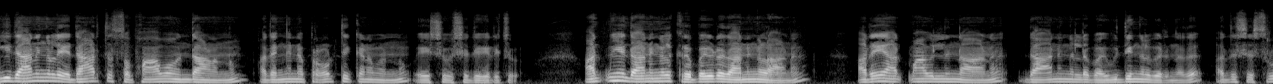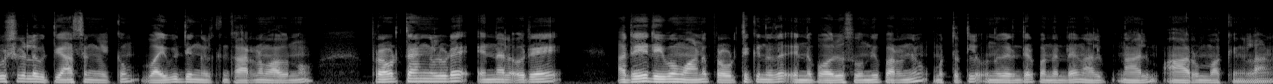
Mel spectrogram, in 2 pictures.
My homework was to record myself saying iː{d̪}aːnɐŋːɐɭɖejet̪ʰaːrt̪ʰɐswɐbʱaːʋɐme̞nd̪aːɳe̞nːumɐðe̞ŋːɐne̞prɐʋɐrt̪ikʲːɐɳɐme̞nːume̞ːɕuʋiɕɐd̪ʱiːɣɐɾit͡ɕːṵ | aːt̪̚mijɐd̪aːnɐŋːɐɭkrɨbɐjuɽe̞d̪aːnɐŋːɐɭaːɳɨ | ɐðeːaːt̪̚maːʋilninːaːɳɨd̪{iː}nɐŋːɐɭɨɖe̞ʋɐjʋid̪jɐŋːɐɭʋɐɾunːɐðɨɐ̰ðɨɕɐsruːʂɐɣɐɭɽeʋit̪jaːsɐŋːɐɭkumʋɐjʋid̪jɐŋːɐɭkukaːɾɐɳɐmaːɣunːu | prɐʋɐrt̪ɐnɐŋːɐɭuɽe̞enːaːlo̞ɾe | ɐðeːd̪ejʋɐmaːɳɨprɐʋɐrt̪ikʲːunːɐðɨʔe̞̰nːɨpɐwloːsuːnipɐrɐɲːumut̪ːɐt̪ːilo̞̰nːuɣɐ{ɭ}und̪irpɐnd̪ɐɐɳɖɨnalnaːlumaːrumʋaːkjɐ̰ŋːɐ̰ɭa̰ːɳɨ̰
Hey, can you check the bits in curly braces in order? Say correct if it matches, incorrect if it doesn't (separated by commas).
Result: correct, incorrect, incorrect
